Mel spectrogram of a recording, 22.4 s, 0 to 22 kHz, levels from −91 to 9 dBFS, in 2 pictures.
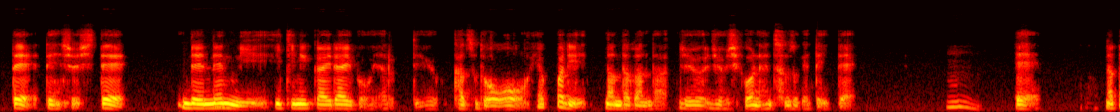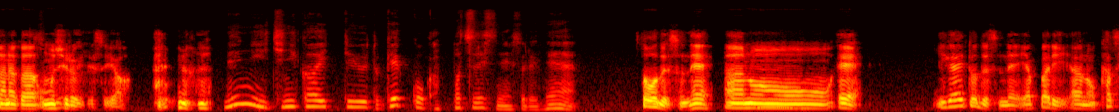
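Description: No technical faults can be heard anywhere in this speech recording. There is nothing to place on a timeline.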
